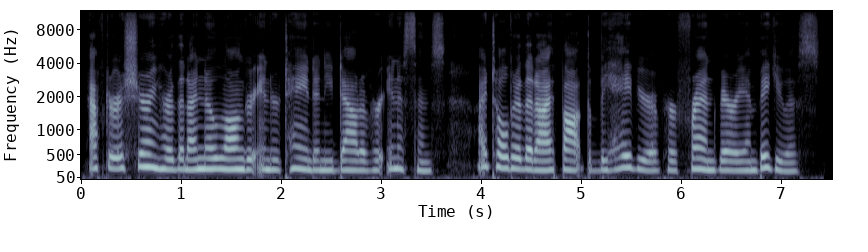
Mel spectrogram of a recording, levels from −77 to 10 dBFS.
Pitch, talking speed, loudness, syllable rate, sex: 200 Hz, 205 wpm, -19 LUFS, 6.0 syllables/s, female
